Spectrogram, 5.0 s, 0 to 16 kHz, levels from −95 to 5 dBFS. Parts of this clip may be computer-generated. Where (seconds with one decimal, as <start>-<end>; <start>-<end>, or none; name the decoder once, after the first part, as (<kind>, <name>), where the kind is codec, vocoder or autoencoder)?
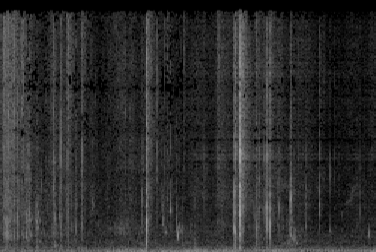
2.5-5.0 (autoencoder, DAC-VAE)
